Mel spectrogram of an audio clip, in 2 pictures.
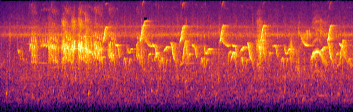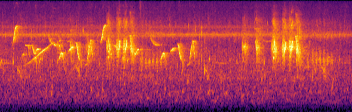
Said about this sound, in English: But the black-headed saltators are just across the river, vocalizing noisily every little while.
